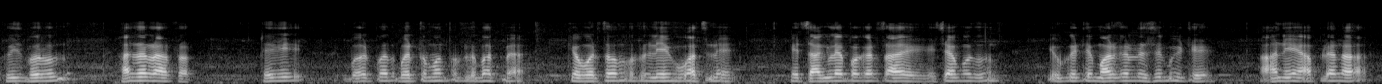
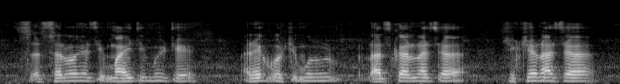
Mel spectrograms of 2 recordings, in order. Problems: constant background noise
